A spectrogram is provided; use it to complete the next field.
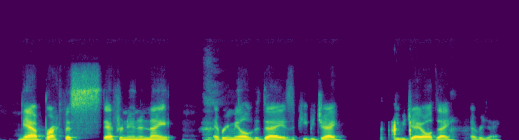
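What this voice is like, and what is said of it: Strong New Jersey accent. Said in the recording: “Your accent is so strong today. ... New Jersey, baby ... The voice of the tri-state area.”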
